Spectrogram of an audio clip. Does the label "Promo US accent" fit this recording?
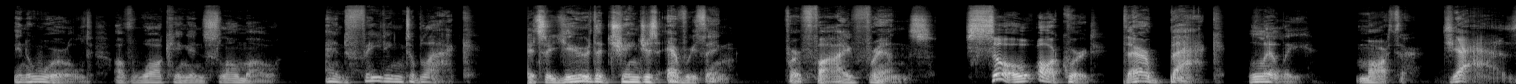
Yes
